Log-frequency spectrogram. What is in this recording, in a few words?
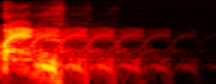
soldier round start, announcer soldier; open fortress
